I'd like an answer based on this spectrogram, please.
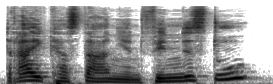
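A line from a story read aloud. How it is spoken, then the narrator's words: Calling out. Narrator (German): ruft sie Eddie zu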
